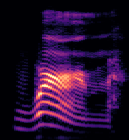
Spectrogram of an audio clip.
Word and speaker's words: worm: The one with the O R is actually pronounced with an eer sound like that.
